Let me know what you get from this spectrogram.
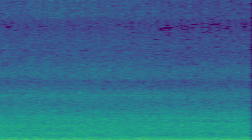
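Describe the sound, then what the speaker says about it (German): A truck's diesel engine turns over and settles into a steady low idle, a constant rumble with a strong low hum, close and unchanging throughout with no talk. "Motor darf schon mal ein paar Kurbelumdrehungen machen."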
